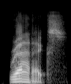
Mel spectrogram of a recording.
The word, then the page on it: radix: American English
